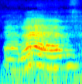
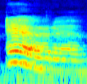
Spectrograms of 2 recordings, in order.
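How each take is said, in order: First: Erev with the accent on the first E; stress on first syllable. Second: Erev stressed on the opening E, louder; stress on first syllable. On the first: Teacher demonstrating Erev stressed on the first syllable. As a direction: lean on the start of Erev. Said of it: "the accent's on the first one". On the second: Teacher repeating Erev with first-syllable stress for class. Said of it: "The accent's first". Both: Shown as a demonstration.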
